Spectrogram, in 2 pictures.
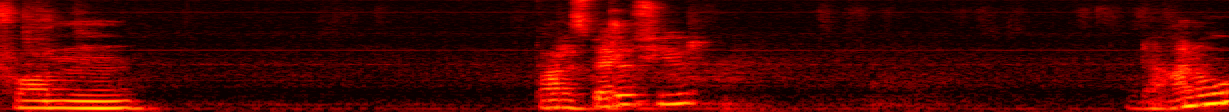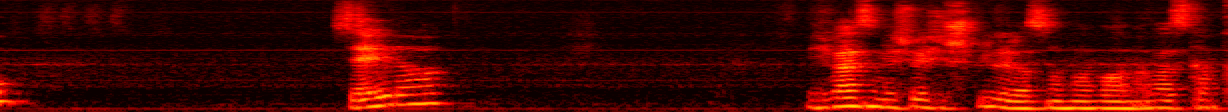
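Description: A young woman speaks in short, animated bursts close to a microphone.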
